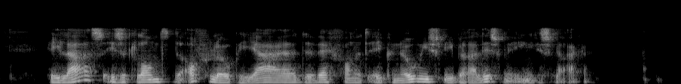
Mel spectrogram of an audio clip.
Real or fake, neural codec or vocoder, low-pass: fake; codec, 16 kHz, 4.8 kbps, FACodec; 5.4 kHz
